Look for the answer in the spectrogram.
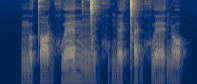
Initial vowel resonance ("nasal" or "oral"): oral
